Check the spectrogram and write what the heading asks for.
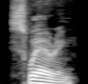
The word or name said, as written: swearing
